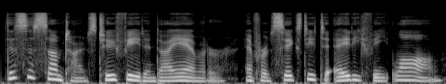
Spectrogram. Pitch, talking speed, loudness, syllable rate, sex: 185 Hz, 190 wpm, -18 LUFS, 5.1 syllables/s, female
